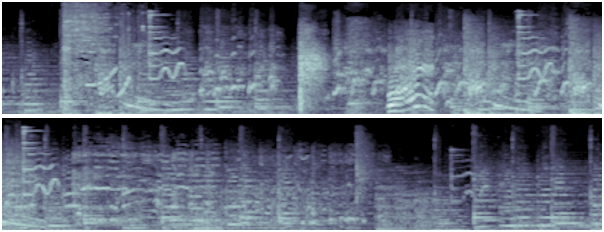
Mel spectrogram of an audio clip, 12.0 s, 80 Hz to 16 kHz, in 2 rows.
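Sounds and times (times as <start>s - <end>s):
background music with warbling melody: 0.0s - 12.0s.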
